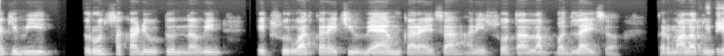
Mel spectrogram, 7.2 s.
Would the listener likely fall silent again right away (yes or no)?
yes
